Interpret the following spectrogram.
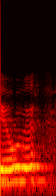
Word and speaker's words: Euler: Na verdade se escreve Euler, mas se fala Euler.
